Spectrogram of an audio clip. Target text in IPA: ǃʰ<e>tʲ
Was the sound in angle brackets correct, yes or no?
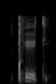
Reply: yes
